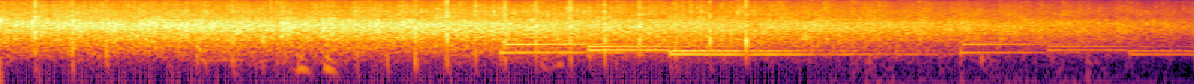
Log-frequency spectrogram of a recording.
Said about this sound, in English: Everybody, can we please have a round of applause for Jonathan?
